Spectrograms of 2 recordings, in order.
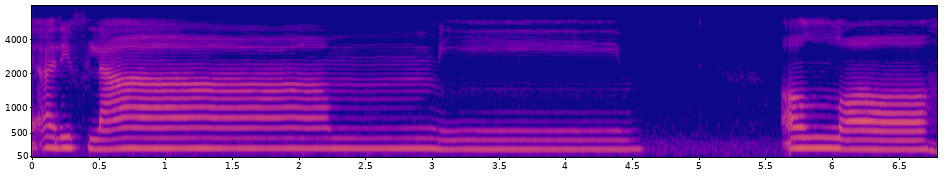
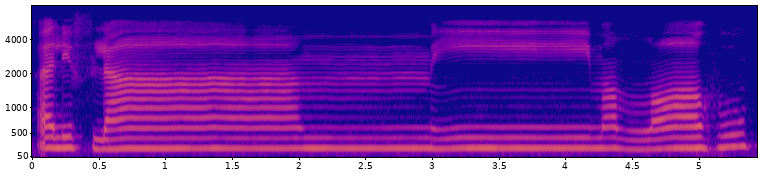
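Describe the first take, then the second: First: الف لام میم اللہ chanted slowly, اللہ closed off short at the end; recited with a stop. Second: الف لام میم اللہ chanted slowly with اللہ running on into اللہُ; recited without pause. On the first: Teacher chanting it with the pause sign observed. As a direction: stop on اللہ and take a breath. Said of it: "جیسے اب ہم اس کو وقف میں پڑھیں گے". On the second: Teacher chanting it joined before the stop. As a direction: keep اللہ open, rising, no stop. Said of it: "وقف سے پہلے ہمیں اس کو پڑھنا ہے". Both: Shown as a demonstration.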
